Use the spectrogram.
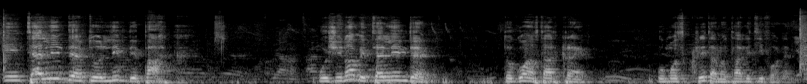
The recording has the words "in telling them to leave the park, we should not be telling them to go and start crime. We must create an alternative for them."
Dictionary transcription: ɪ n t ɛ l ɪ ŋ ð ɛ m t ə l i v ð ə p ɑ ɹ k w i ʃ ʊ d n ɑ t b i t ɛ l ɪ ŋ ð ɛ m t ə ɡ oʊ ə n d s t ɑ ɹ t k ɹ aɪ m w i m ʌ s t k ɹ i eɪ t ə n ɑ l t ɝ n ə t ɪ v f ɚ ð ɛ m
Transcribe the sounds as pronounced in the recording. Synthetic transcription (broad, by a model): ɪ n t ɛ l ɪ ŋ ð ɛ m t ə l i v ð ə p ɑ k w i ʃ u d n ɑ t b i t ɛ l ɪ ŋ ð ɛ m t ə ɡ oʊ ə n s t ɑ t k ɹ aɪ m w i m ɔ s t k ɹ i eɪ t ə n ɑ t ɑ l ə t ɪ f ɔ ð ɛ m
